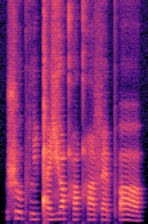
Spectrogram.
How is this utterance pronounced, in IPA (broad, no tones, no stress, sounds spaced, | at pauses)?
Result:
ʂ o pʰ l i ǃ æ ʑ u qʰ u qʰ æ f æ pʼ ɒ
